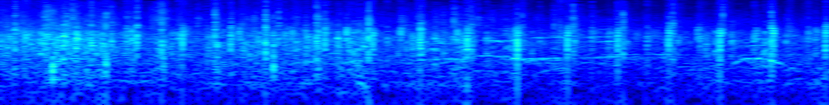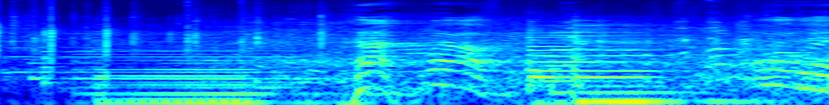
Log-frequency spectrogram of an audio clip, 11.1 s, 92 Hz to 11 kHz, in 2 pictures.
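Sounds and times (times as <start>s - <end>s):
piano chord: 5.6s - 7.7s, 9.0s - 10.2s.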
